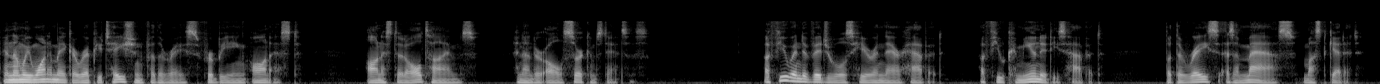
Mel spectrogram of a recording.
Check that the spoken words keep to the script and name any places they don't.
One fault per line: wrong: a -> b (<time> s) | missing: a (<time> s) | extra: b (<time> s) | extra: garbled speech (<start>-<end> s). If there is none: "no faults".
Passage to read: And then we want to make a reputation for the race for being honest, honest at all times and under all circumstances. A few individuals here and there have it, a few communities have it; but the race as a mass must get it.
no faults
